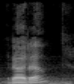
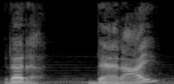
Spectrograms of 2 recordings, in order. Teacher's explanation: So the T for that has a flap sound, rada, which connects with the vowel I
